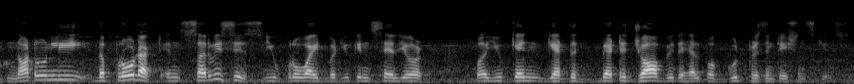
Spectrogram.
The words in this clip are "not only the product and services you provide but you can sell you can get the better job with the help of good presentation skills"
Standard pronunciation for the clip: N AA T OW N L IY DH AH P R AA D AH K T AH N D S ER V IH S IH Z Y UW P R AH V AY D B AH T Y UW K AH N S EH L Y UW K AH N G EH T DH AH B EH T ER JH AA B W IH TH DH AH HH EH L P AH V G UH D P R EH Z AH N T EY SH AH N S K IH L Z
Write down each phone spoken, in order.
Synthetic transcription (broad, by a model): N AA T OW N L IY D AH P R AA D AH K T AH N D S ER V IH S IH Z Y UW P R AH V AY D B AH T Y UW K AH N S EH L Y UW K AH N G EH T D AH B EH T ER JH AA B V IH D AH HH EH L P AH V G UH D P R EH Z AH N T EY SH AH N S K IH L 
